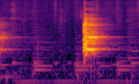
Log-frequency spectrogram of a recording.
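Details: Upset Alaskan Klee Kai, a pet mini husky angered by its owner napping in its bed, gives one sharp, short bark after a quiet stretch, with soft music underneath.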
